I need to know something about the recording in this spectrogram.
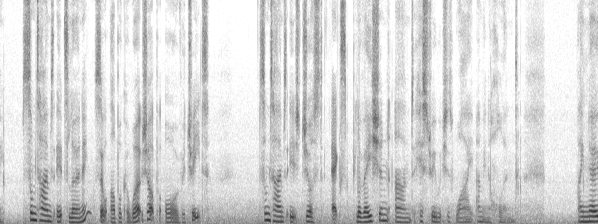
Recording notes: A podcast recorded on location as I revisit the beach in Holland that holds a special place in my heart.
